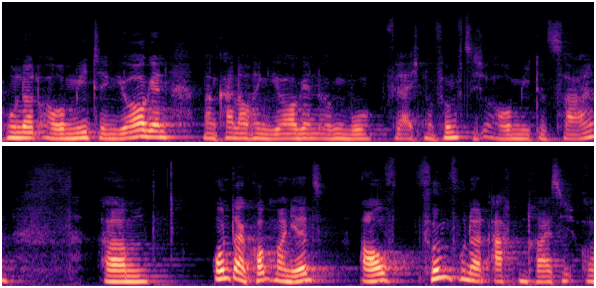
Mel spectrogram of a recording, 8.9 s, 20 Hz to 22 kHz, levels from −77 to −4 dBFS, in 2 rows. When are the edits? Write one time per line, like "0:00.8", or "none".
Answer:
none

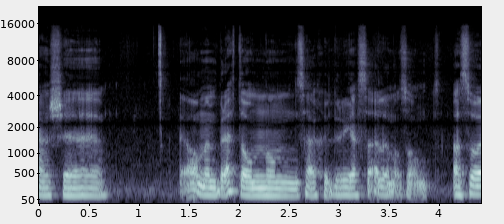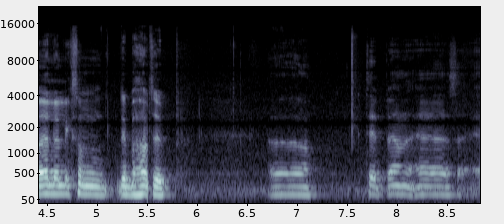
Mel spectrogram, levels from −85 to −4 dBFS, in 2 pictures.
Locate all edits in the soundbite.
0:01.3
0:02.0
0:05.5

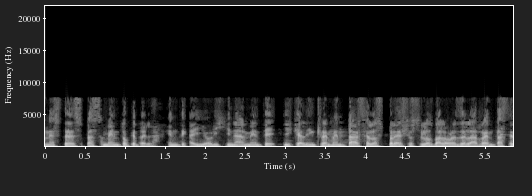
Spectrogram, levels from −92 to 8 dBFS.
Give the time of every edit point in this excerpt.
0:01.2
0:01.8

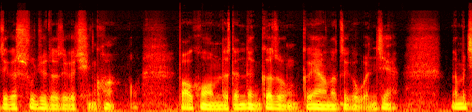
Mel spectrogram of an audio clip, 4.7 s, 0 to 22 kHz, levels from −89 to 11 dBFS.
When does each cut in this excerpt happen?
0:01.8
0:02.3

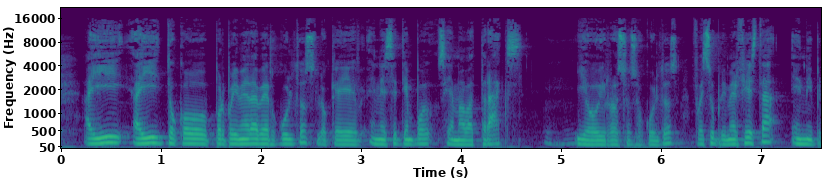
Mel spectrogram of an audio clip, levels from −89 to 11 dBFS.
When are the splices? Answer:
0:02.1

